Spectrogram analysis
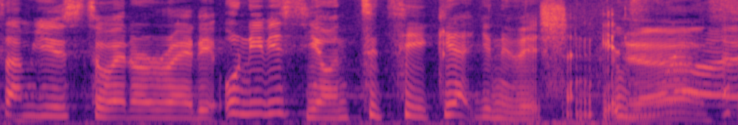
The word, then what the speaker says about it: Univision: No, but I mean, it's okay if you say Univision, but I like to bring out the Univision if I can.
